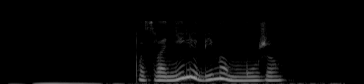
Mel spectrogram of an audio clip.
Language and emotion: Russian, positive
